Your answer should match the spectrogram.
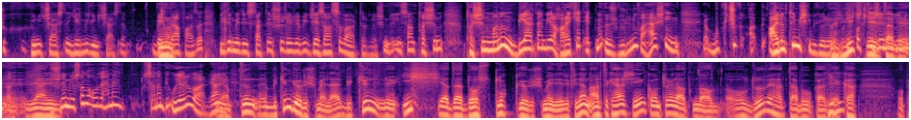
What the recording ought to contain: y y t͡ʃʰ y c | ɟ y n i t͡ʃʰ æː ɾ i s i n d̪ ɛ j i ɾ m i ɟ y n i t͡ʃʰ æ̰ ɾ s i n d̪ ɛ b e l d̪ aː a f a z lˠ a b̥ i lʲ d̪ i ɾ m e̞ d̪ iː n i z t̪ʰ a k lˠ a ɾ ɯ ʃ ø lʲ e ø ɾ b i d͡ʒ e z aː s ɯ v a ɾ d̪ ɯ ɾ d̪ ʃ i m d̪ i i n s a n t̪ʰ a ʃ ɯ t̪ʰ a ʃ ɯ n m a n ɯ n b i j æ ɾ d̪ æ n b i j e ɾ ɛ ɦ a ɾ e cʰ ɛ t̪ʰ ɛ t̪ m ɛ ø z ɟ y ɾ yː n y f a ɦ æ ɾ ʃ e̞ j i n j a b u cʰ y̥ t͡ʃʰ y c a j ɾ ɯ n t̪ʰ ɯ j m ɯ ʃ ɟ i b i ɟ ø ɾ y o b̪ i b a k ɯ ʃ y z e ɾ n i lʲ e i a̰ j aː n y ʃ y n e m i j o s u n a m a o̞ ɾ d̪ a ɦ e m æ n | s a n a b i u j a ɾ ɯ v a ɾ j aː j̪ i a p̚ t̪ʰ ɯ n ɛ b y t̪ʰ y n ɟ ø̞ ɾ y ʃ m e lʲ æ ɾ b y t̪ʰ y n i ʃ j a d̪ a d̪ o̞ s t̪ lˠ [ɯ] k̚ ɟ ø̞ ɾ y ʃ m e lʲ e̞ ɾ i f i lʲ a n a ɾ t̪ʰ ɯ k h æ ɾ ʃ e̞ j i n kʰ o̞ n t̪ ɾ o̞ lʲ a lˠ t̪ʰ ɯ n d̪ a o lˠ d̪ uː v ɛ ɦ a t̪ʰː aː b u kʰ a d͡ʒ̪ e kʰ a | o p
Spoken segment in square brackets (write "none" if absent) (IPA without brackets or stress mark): u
